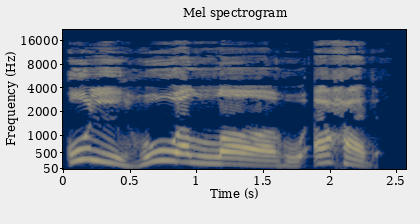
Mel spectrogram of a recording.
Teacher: dan lam yang mati itu jangan dihidupkan kembali ataupun dikol-kolah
